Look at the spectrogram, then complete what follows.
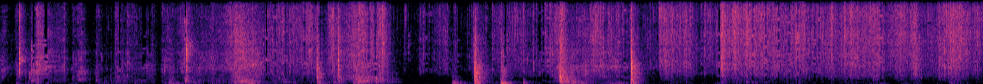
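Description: A tripod being unpacked from its cardboard box and clear plastic bag: the packaging rustles and crinkles, with several sharp knocks and clinks around the middle.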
